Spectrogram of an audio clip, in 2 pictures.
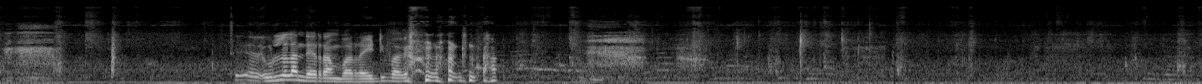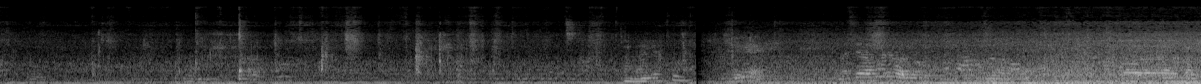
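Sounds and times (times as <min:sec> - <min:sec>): footsteps on tiled floor: 0:00.0 - 0:02.4, 0:04.2 - 0:23.2
faint voices: 0:04.8 - 0:24.0.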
